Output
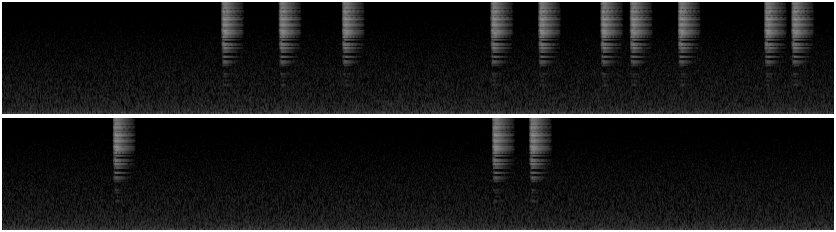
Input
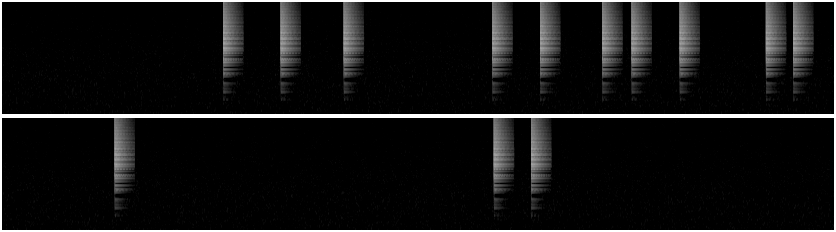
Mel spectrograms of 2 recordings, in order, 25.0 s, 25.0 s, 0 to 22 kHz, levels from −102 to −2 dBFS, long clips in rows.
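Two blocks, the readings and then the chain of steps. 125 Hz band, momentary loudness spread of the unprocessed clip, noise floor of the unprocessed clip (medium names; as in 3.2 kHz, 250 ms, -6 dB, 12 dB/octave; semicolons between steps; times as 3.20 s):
no reading, 11 LU, -83 dBFS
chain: frequency axis rescaled in octaves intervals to 123%; added noise pink -74 dBFS; trim -2 dB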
